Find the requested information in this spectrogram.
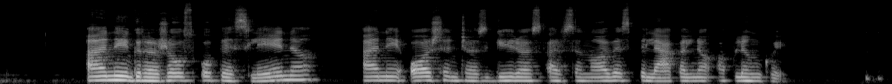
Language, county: Lithuanian, Šiauliai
